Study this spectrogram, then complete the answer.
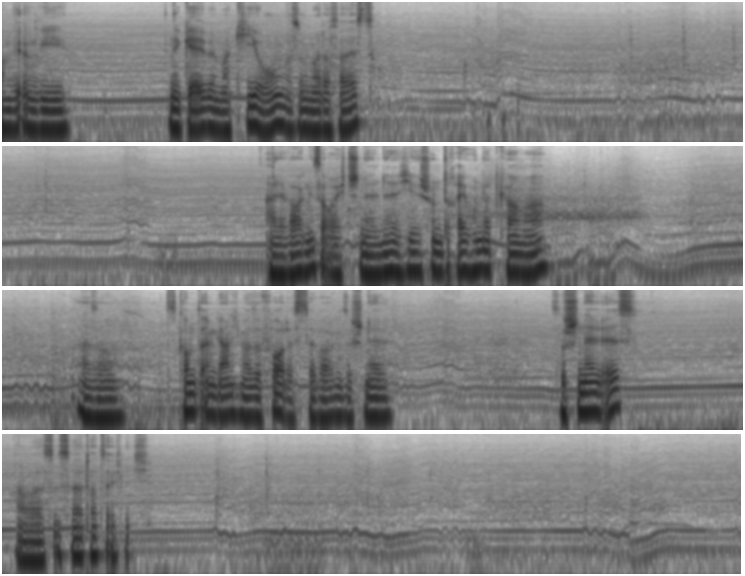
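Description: A racing car engine drones steadily, its pitch rising and falling with the revs.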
